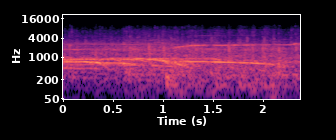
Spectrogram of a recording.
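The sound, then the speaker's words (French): A crowd applauds steadily for the charity AZEP and its team of volunteers, a dense patter of many hands clapping at an even level throughout, with thin sustained whistling tones gliding faintly above the clapping. “Donc encore une fois, on peut applaudir très fort AZEP, toute l'équipe des bénévoles.”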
